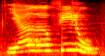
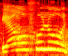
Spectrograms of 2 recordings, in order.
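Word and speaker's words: يَغْفُلُ: Apakah yagfulu ataupun yagfilu ataupun yagfulu ataupun yagfalu itu perlu pengucapan yang benar adalah yagfulu dengan fa yang berharakat dhammah bukan berharakat fathah.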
